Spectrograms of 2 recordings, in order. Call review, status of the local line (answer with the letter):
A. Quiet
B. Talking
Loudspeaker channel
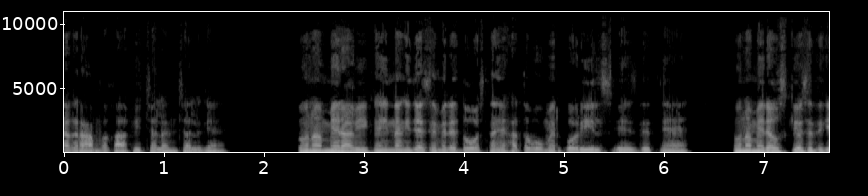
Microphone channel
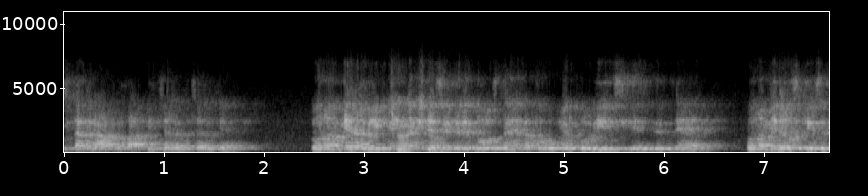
B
